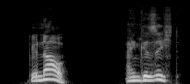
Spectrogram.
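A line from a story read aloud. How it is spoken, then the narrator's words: Agreeing squeak. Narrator (German): piepste Flora zustimmend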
